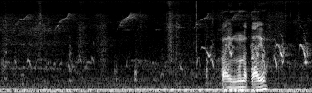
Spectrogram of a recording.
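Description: Chickens cluck and a turkey gobbles nearby on a farm amid a steady hum, with a brief bout of loud birdcalls near the end and a short spoken phrase.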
